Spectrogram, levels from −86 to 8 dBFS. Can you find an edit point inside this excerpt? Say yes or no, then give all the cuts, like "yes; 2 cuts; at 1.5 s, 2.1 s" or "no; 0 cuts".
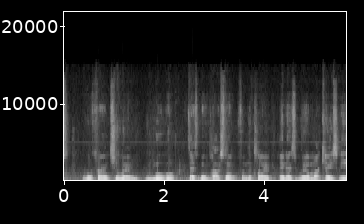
yes; 2 cuts; at 2.3 s, 4.2 s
